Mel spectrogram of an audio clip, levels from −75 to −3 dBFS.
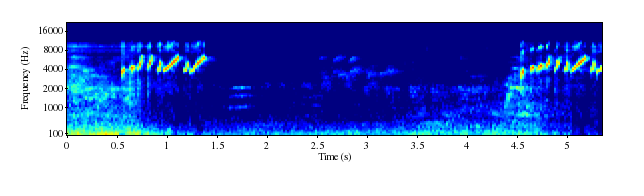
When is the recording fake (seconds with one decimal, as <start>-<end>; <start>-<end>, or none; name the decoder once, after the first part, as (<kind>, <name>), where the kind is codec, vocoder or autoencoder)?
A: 0.0-1.7 (autoencoder, DAC-VAE); 4.9-5.4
